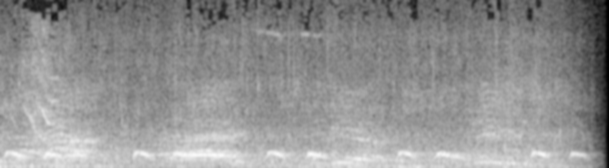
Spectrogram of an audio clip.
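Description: Black-faced ibises give short, arched, nasal honks, about two a second, with lower notes overlapping from a second bird, over a steady wash of running water.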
